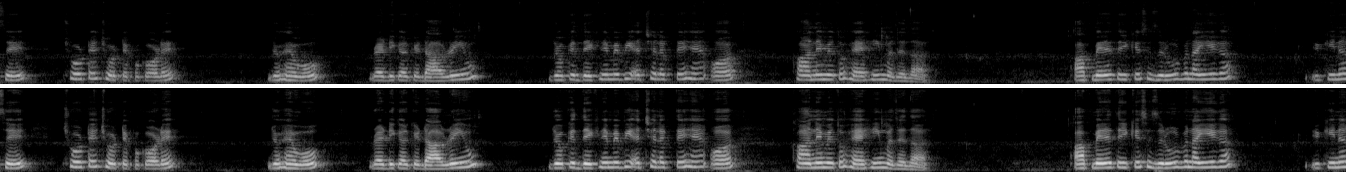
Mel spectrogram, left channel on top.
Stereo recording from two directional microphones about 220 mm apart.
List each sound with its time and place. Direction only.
0.0 s speech: 35° right (ahead or behind)
5.5 s speech: 50° right (ahead or behind)
10.7 s speech: 40° right (ahead or behind)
